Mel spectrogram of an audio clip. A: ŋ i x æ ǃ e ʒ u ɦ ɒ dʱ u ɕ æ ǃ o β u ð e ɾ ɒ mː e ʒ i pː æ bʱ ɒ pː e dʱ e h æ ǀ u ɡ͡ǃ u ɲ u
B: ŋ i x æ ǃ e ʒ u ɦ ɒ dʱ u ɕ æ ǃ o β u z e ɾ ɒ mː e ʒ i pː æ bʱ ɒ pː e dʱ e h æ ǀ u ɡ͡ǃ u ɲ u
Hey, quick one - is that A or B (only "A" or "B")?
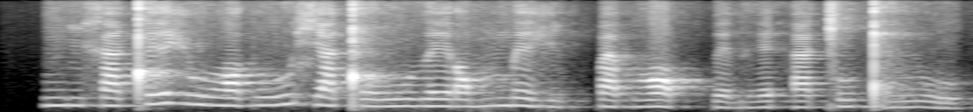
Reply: A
